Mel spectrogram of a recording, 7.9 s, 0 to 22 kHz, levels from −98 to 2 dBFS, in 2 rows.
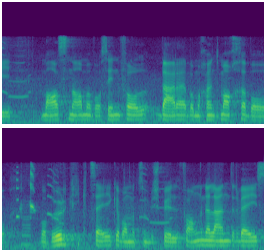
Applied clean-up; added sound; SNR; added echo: none; Bird; 16 dB; none.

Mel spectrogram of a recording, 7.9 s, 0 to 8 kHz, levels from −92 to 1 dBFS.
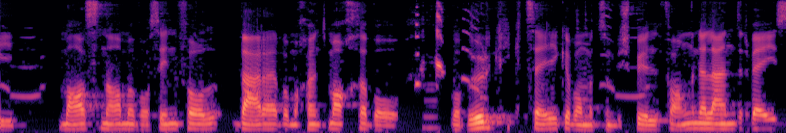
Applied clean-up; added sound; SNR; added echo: classical method spectral subtraction.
